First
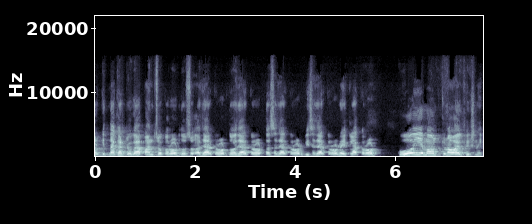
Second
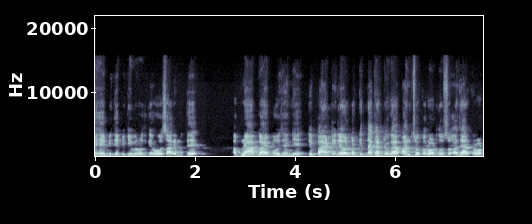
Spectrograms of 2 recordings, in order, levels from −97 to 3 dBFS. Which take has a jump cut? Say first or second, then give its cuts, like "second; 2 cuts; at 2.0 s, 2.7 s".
second; 1 cut; at 4.2 s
